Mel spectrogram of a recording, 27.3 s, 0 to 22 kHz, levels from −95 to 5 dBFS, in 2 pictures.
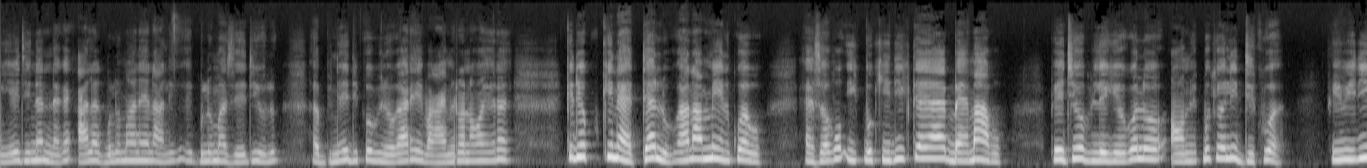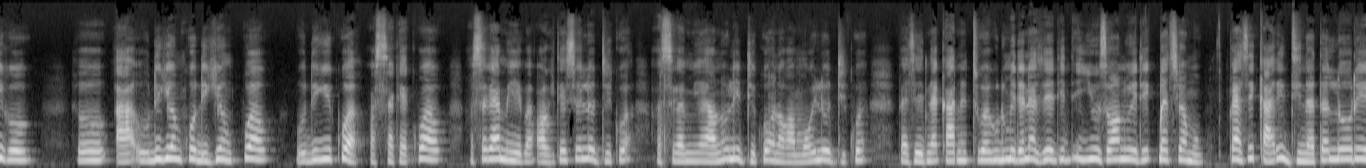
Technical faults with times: none

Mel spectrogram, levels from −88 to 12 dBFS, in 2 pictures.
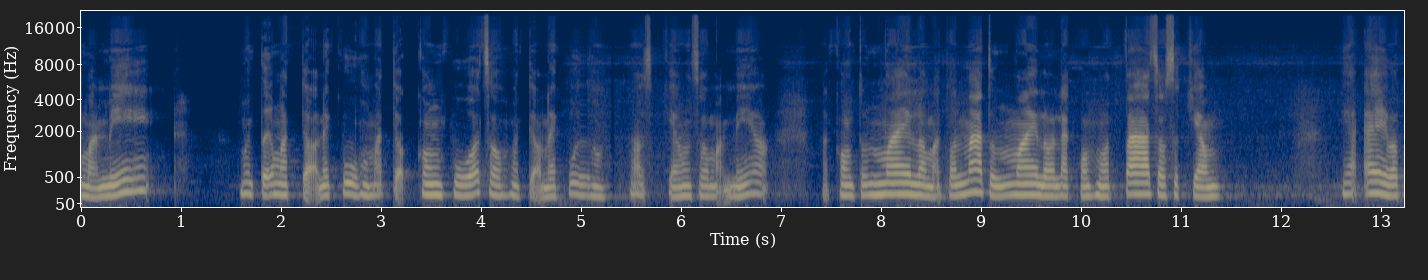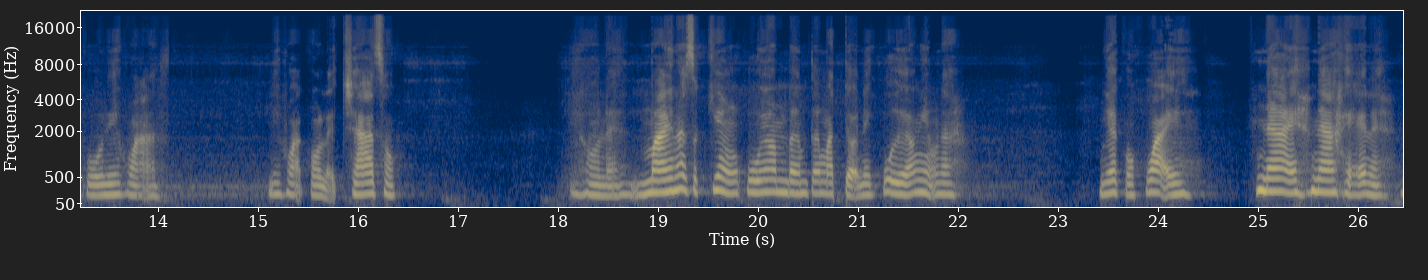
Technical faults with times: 4.99-5.35 short stall from a late packet
21.50-21.83 jitter buffer speed-up
25.29-25.63 jitter buffer speed-up

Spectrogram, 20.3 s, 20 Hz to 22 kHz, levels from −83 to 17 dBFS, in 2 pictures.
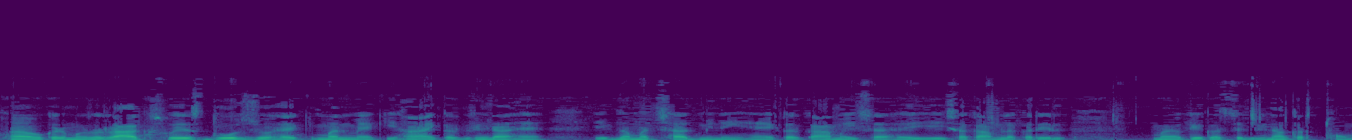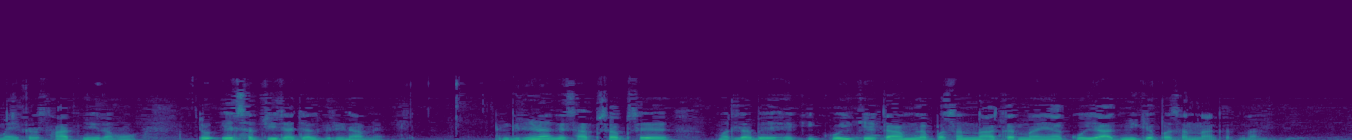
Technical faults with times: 0.00-20.28 AAC compression

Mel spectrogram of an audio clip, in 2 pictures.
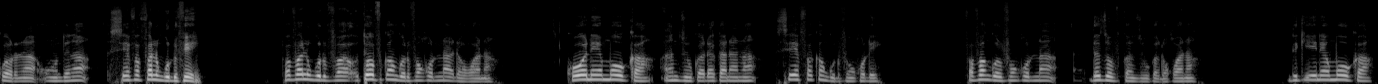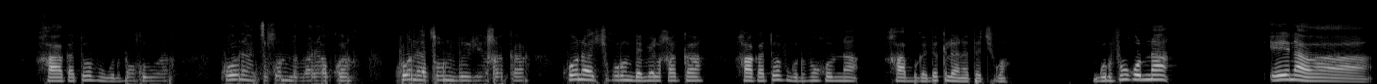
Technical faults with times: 15.04-27.55 call bitrate drop

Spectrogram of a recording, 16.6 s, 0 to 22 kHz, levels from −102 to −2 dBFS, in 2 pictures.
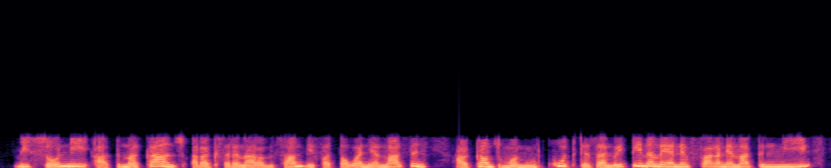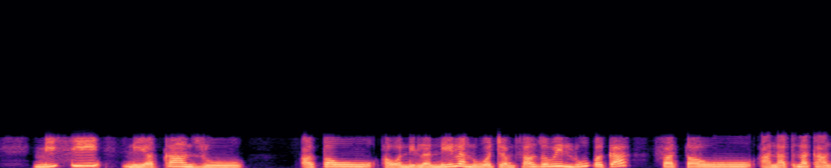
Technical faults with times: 0.00-16.62 Opus compression
4.58-5.74 drift correction step
15.43-16.62 drift correction step

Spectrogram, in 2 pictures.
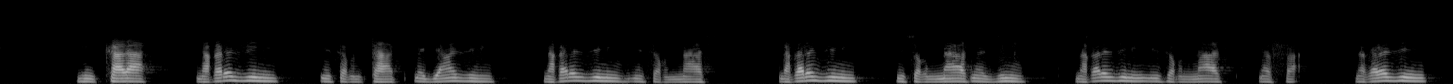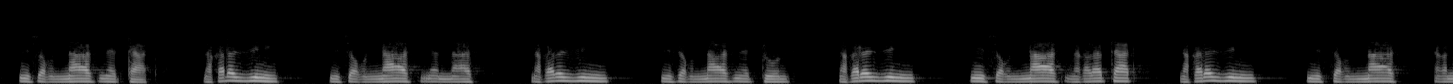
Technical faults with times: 0.80-3.95 AMR rate drop

